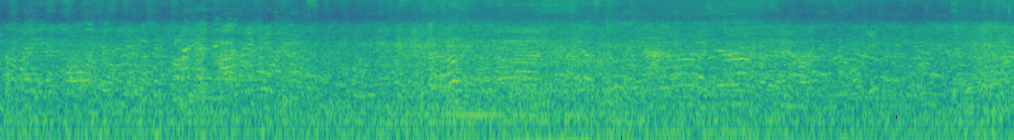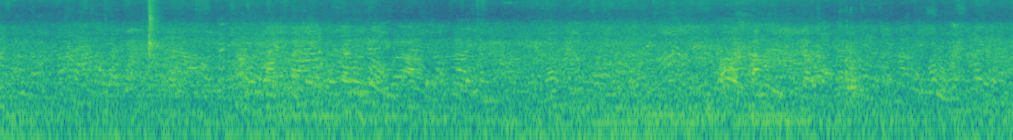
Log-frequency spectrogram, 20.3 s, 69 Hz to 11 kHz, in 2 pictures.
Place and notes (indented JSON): {
  "title": "萬大路, Taipei City - Roadside restaurant",
  "date": "2012-10-31 19:54:00",
  "latitude": "25.03",
  "longitude": "121.50",
  "altitude": "10",
  "timezone": "Asia/Taipei"
}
